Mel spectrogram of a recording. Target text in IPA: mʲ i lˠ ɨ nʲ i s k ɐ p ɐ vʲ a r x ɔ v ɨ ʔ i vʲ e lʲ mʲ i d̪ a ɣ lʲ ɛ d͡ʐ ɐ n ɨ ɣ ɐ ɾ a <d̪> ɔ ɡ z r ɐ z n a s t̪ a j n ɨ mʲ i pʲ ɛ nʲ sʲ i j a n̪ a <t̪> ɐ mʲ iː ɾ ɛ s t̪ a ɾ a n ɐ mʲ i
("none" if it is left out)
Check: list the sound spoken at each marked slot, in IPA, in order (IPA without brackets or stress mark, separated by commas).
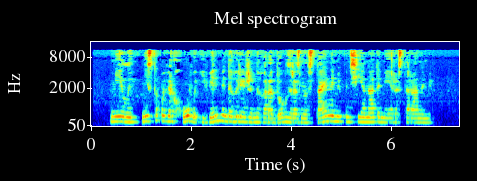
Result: d̪, t̪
